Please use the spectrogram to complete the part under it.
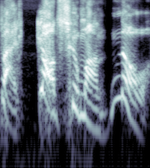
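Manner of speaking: put-on fantasy elf wizard voice. Players trying out character voices for their parts, elf wizard voice. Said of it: "Sounds about right".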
